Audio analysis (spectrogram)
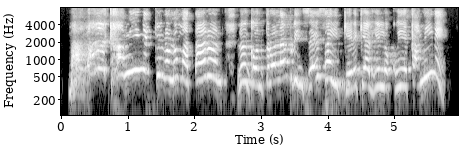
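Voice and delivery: very high, urgent call to mother; excited calling out. Acted. Girl calling her mother with good news, excited and urgent. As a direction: stretch the first call, then hurry her along.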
